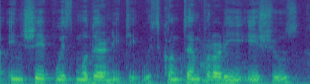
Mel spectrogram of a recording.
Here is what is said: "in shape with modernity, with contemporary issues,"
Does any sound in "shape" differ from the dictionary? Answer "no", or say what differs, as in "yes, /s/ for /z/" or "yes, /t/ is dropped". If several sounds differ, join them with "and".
no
